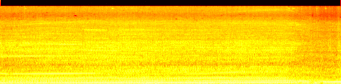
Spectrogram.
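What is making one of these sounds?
Tyres roll and roar on a concrete road.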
